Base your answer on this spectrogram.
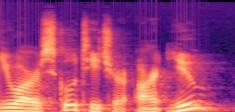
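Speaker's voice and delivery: rising tune at the end, lifting on "you". Showing an English tag question from a Duolingo test, rising pitch at the end. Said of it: "Ending up like that. That's how I know it's a question".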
